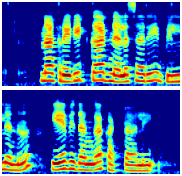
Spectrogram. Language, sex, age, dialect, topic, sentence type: Telugu, female, 18-24, Utterandhra, banking, question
